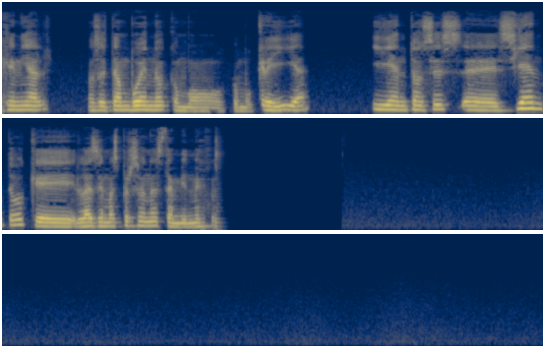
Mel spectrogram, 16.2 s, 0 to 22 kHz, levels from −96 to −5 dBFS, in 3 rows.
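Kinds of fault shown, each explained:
Short concealed packet loss: Small pieces of the stream arrived too late to decode. The receiver patched each gap by extending the preceding sound. Three patches cluster between 7.39 and 7.55 s, covering 40, 20 and 20 ms. They come across as a quick smear.
Long network dropout: Right after those patches, the sound cuts out from 7.55 to 8.83 s. A brief fading continuation gives way to about 1.15 s of silence. Audio likely stopped arriving, so that stretch is lost before the sound resumes.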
